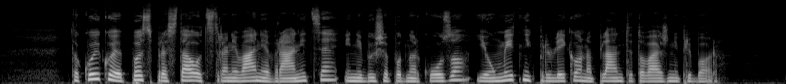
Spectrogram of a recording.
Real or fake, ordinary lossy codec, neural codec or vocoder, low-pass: real; none; none; 19.8 kHz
